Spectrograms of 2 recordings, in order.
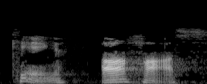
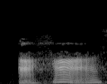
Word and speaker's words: Ahasuerus: It is King Ahasuerus. Rus. Ahasuerus.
